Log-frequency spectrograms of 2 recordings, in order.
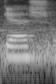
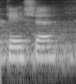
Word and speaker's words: geas: Those who are under a Gesh, and just to clarify, that is spelled G-E-A-S. It is Celtic. It's pronounced Gesh or Geisha.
